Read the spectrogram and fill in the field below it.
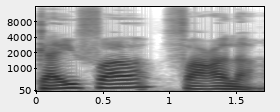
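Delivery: "কাইফা", a pause, then "ফাআলা" with the glottal break; separate words. Shown as a demonstration. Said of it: "তাই বলতে হবে".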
